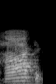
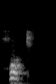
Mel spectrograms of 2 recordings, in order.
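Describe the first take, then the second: First: The vowel is open and unrounded, like heart. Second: The vowel is short with rounded lips. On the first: The speaker calls it wrong. "ஹார்ட் கிடையாது" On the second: The speaker calls it right.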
